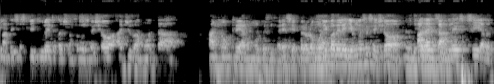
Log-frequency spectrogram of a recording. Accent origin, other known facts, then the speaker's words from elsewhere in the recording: Western Sahara; en el Sahara parlem un dialecte de l'àrab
